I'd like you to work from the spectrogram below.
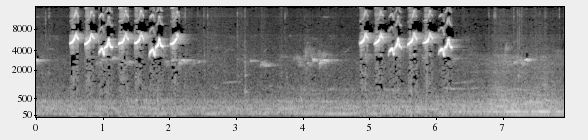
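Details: Lure song of a cinereous tit for drawing replies from other birds: two separate bursts of about seven high, sharp alternating chirps each, separated by a quiet gap of nearly three seconds.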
